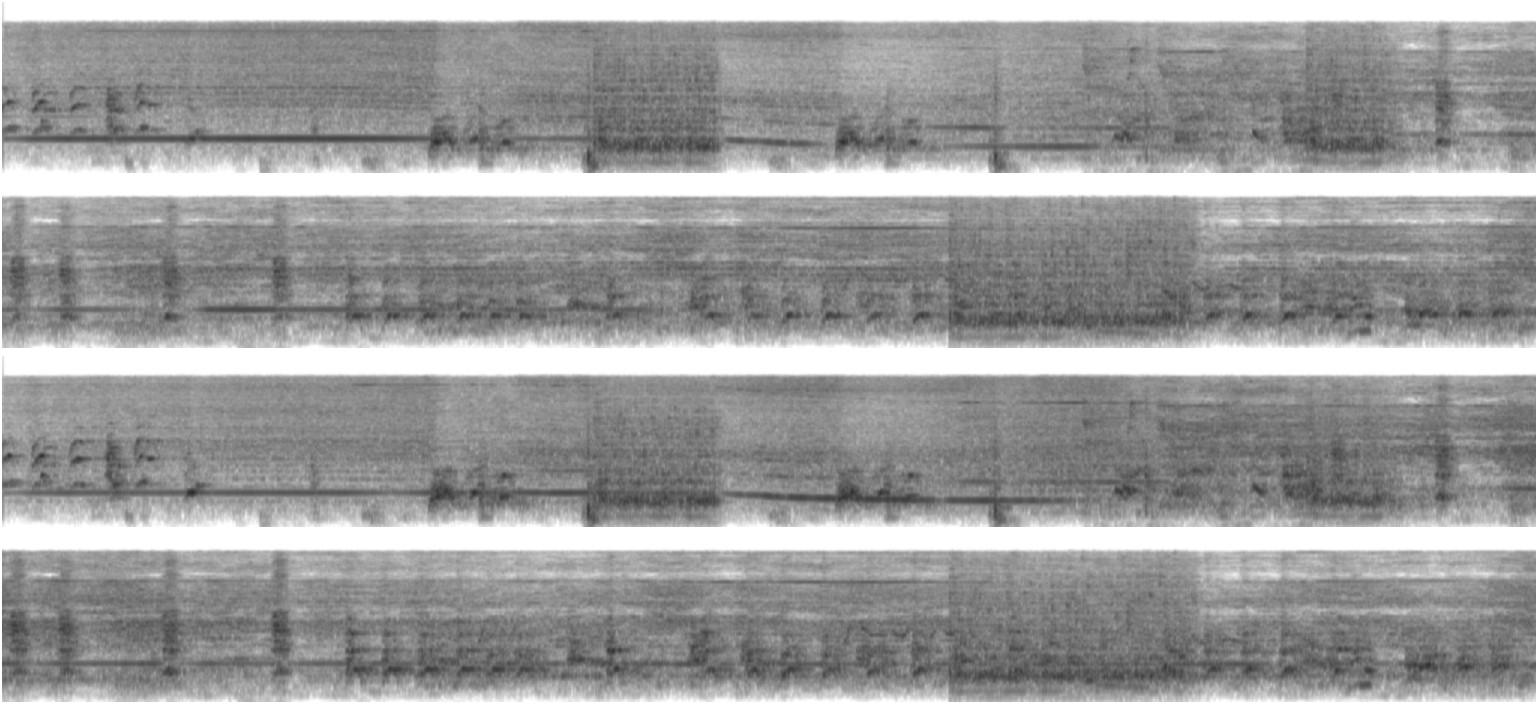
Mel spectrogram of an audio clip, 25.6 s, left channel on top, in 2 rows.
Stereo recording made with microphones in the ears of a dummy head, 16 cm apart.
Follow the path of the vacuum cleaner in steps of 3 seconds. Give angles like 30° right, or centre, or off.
30° left, 10° left, 30° right, 60° right, 20° right, 30° left, 30° left, 30° left, 30° left.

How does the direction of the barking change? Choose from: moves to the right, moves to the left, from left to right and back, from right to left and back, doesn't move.
moves to the left.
